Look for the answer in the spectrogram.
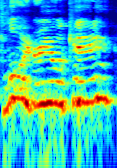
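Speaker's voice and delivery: very high, loud cry; mock alarm. Wife seeing her husband fall, mock alarm. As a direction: call out in hammed-up panic. Family alarmed at father collapsing.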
